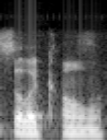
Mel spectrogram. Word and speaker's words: silicone: on one and on the other silicon and silicone s uh uh well yeah through my whole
